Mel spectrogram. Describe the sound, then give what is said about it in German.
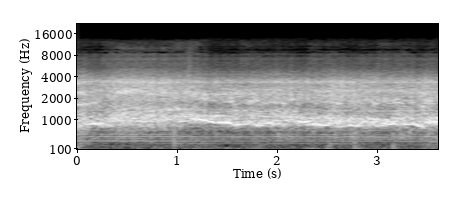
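A car drifts in a video game: a continuous tyre screech over a steady engine drone, holding at a constant level without breaks. “Driften über 1000 Meter.”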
